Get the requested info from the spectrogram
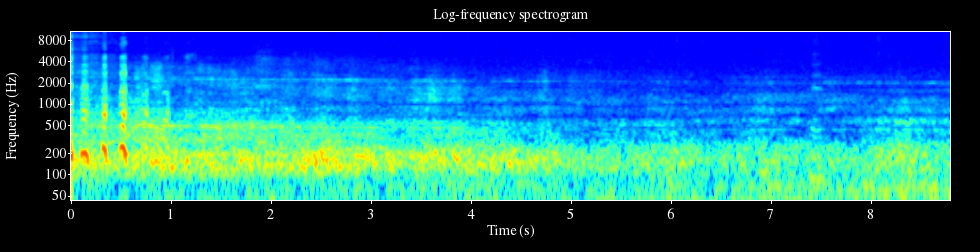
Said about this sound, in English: And then I know, the plane. Another UPS. Just hang on a second. I'm going to get pictures of the plane.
